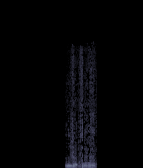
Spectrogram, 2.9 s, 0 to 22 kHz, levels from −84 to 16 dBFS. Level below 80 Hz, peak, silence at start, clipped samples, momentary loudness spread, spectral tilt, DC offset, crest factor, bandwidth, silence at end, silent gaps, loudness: -84 dBFS; -28 dBFS; 1.3 s; under 0.1%; 8 LU; -4.5 dB/octave; under 0.1%; 20 dB; 16.5 kHz; 0.95 s; none; -44 LUFS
